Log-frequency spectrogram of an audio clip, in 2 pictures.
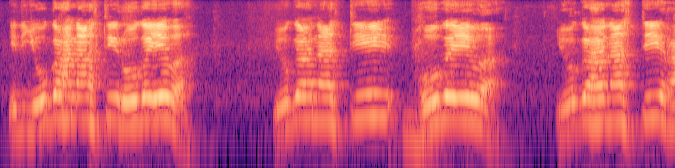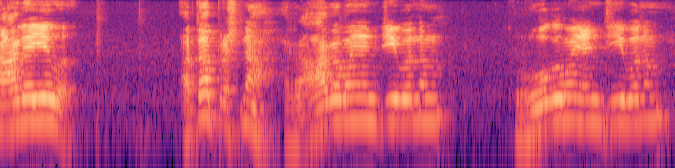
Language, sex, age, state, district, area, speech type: Sanskrit, male, 60+, Karnataka, Uttara Kannada, rural, spontaneous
